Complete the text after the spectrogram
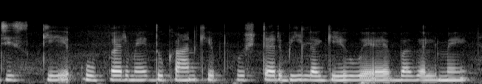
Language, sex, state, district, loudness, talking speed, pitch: Hindi, female, Jharkhand, Deoghar, -15 LUFS, 150 wpm, 200 Hz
